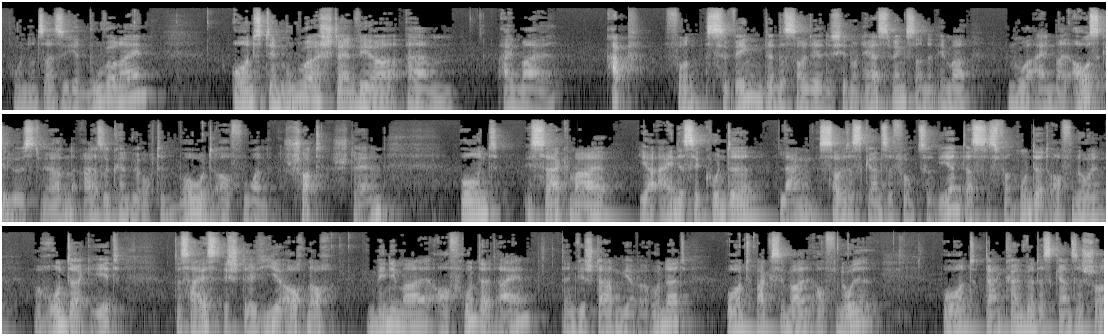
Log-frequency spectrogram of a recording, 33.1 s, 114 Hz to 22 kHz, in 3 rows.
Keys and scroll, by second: 26.2-27.1 typing, 30.2 0, 30.4 Return.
